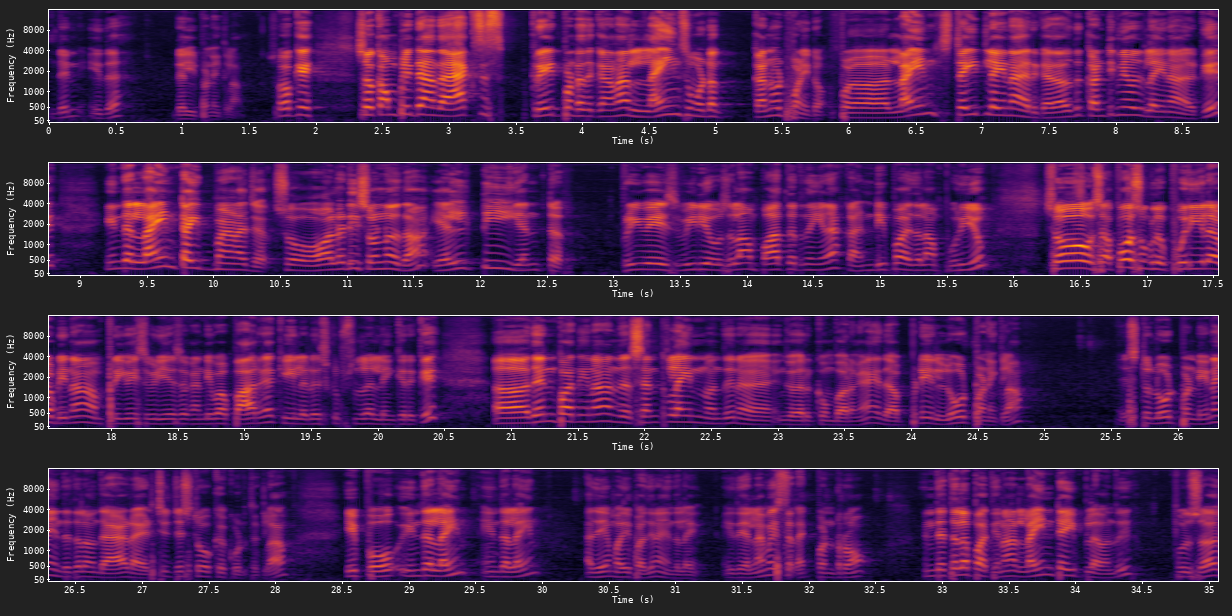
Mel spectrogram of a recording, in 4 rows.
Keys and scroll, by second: 0.5 Delete, 11.5-12.1 typing.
